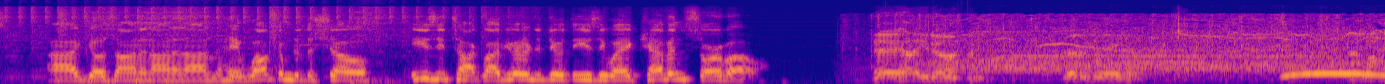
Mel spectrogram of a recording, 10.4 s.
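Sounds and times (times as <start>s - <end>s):
speech: 0.4s - 5.8s, 6.5s - 8.7s
audience applause: 6.4s - 10.3s.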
